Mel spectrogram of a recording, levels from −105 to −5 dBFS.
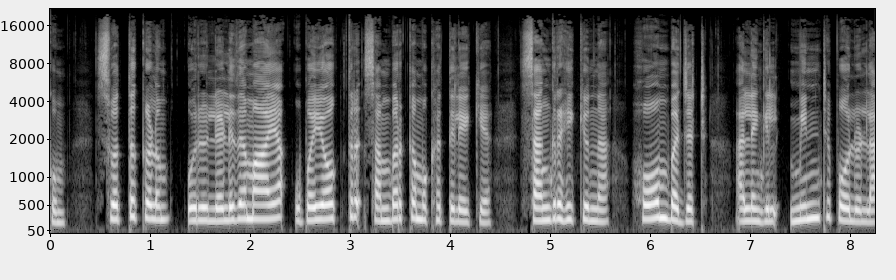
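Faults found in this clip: No audible faults detected.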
